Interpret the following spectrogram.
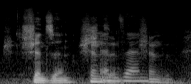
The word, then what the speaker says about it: Shenzhen: How do you pronounce it? Shenzhen.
